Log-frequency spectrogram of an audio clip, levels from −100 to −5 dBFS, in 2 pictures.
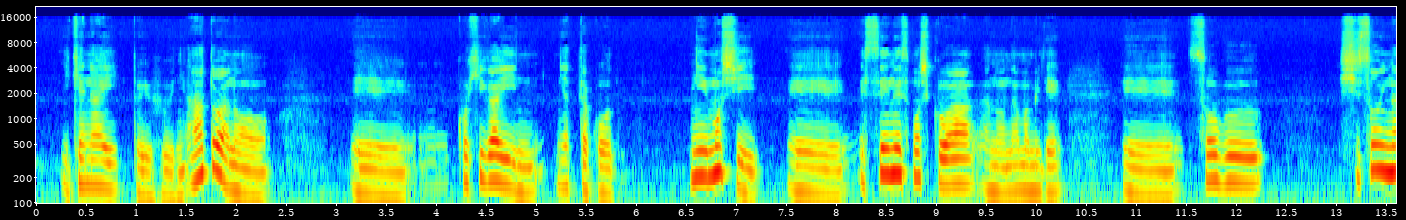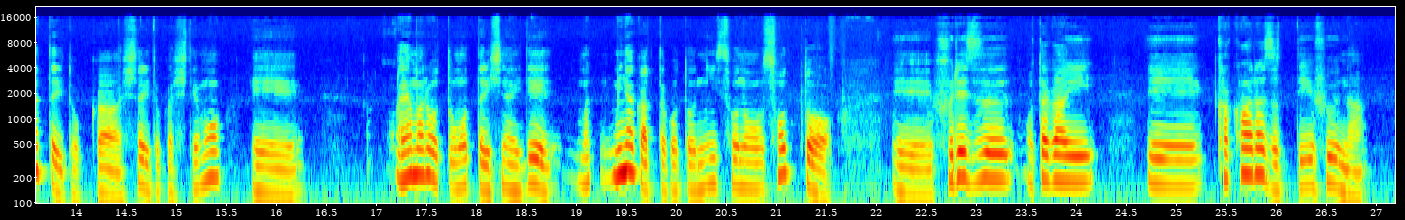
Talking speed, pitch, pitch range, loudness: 245 characters per minute, 150 Hz, 120-180 Hz, -29 LUFS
